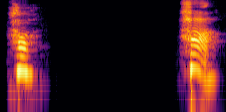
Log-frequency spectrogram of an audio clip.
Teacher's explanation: the sound of the letter H in the English word had saying this sound involves a forceful expulsion of air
